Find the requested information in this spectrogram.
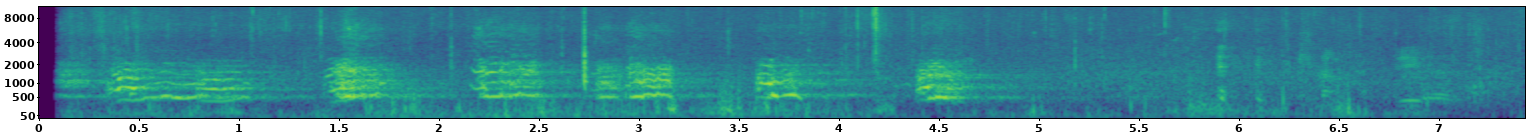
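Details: Hunting hounds baying up a mountain lion in the rocks: bursts of harmonic, bawling bays from several dogs, each about half a second long, coming in a ragged run before fading to quieter yips near the end.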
